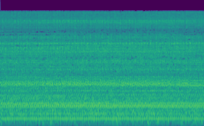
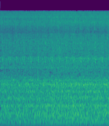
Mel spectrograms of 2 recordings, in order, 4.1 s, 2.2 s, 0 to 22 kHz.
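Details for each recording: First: 2005 Honda Odyssey at idle, fluid level fine and no leak: big, steady moaning whine over the engine from a failing power steering pump, worse when steering left or right; fixed by replacing the pump. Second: 2005 Honda Odyssey after replacing failing power steering pump that caused under-hood whining: steady even idle with no whine, running smooth; normal.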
